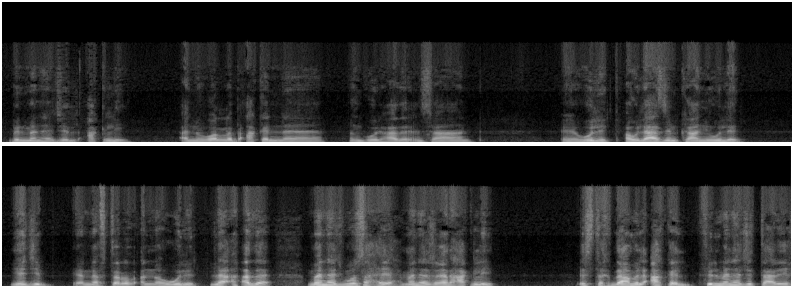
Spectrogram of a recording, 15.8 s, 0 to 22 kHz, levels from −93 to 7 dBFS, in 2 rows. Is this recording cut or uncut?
uncut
